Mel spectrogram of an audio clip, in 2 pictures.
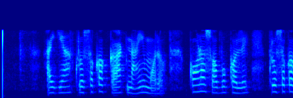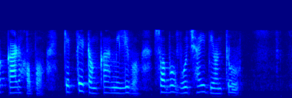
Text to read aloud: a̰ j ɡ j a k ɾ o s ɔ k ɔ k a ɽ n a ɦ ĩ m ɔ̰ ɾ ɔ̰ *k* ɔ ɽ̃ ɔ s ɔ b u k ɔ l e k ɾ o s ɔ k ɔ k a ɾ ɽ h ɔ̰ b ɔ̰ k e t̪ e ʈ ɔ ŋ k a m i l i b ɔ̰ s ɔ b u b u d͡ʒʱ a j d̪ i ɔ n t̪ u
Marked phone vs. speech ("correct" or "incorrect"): correct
